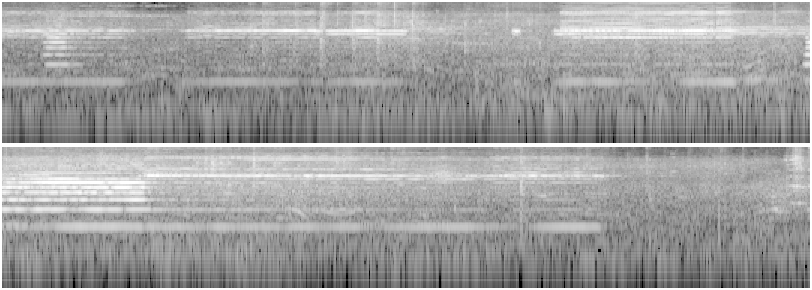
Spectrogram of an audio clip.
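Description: Street traffic with vehicle horns sounding in long, repeated blasts, and one louder horn honking for about a second, about five and a half seconds in.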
